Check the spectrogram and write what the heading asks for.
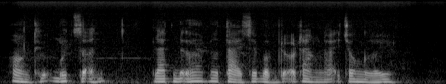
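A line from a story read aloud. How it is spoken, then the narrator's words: Soft resigned report. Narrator (Vietnamese): Lý Đức Toàn biết là không giấu được, đành khẽ bẩm báo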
